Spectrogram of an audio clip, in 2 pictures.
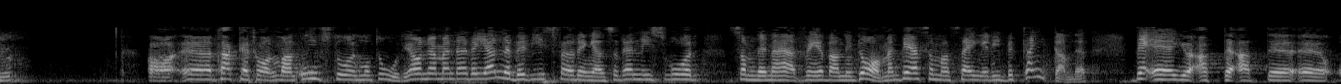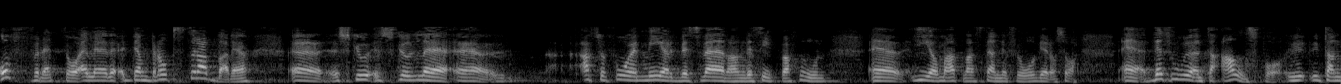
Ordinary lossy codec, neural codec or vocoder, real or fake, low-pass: MP3, 24 kbps; codec, 16 kHz, 1.1 kbps, Voila-Tokenizer; fake; 7.2 kHz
